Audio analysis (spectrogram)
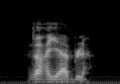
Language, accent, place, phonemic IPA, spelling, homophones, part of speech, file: French, France, Lyon, /va.ʁjabl/, variables, variable, noun, LL-Q150 (fra)-variables.wav
- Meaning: plural of variable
